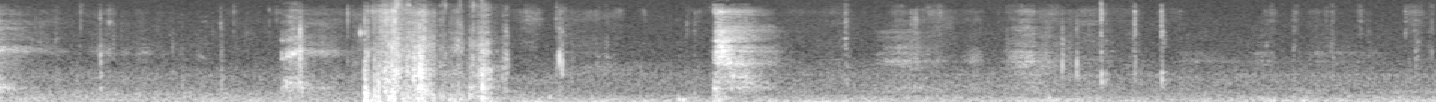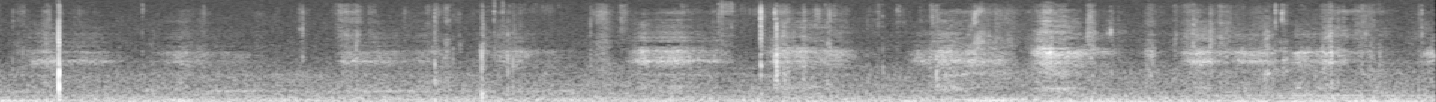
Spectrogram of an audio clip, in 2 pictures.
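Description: A man speaks quietly close by.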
